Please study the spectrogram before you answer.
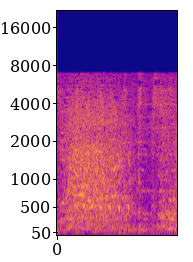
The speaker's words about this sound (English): the eastern sun wakes the temples and minarets that tower above the streets of the ancient city that is named after David, Jerusalem. Soon the streets begin to come to life, filled with the sound of running hooves, running feet, and running noses.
